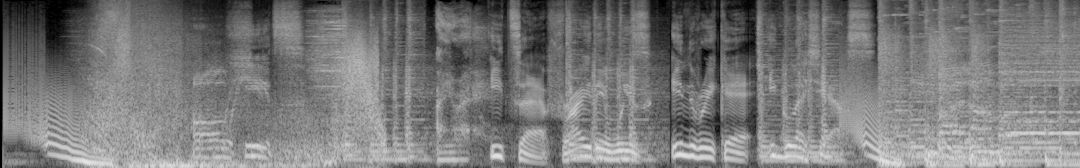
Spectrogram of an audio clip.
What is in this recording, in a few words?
JINGLE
